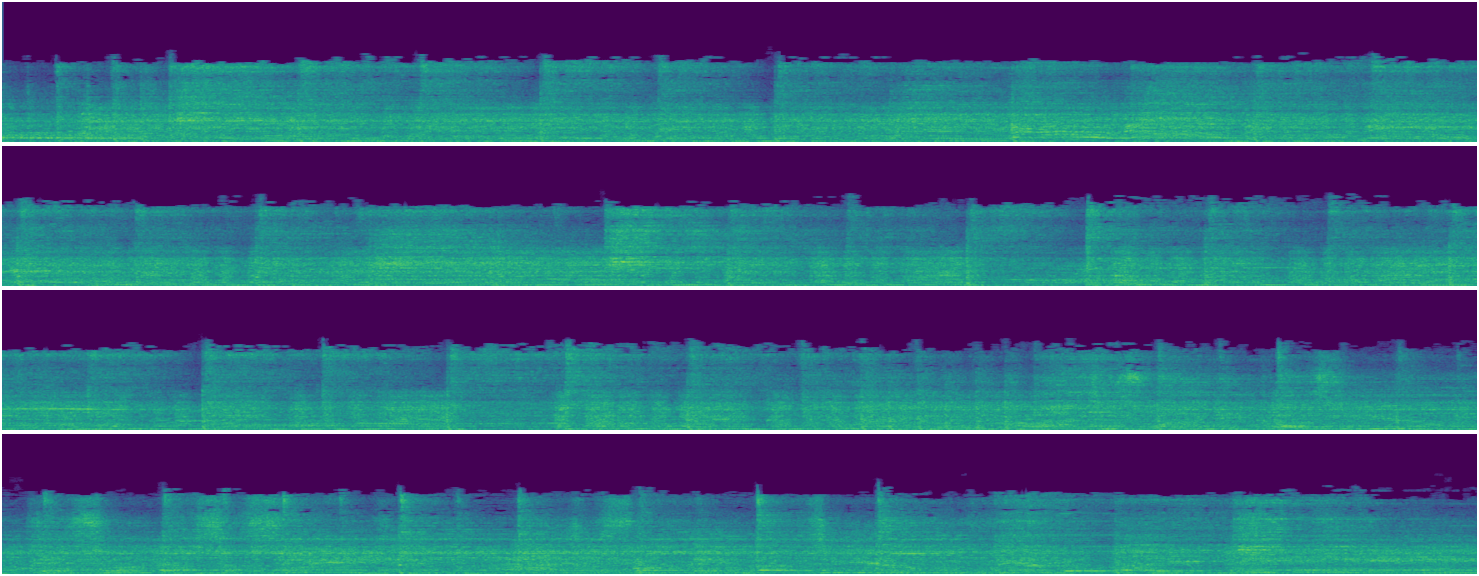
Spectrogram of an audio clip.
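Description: Rock song with electric guitar, drums and singing, playing steadily as background music.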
